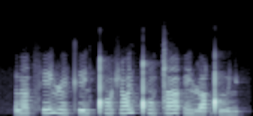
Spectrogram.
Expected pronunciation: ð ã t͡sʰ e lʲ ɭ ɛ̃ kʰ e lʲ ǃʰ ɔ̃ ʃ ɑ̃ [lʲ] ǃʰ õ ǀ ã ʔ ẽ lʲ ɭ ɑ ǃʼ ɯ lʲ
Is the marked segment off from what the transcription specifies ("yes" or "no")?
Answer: no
